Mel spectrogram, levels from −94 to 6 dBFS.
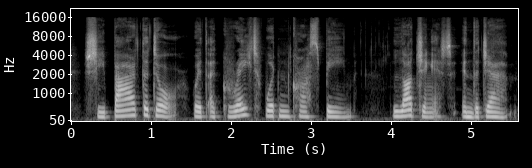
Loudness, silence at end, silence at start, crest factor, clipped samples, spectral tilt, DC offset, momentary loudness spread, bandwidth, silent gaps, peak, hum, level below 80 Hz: -22 LUFS; 0.15 s; 0.2 s; 18 dB; under 0.1%; -4.5 dB/octave; under 0.1%; 8 LU; 16 kHz; none; -6 dBFS; none; -58 dBFS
